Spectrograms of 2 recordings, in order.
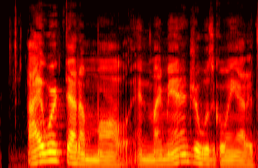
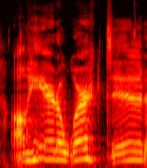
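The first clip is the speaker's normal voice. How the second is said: higher, easygoing dude voice; totally unbothered and chill; mock dude voice; 10 semitones higher, slower than usual. Fired Johnny casually showing up for work, higher easygoing dude voice.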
